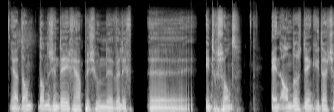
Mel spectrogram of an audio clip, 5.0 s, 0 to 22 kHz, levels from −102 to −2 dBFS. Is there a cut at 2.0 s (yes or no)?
yes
